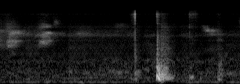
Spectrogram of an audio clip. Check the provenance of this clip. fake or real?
fake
